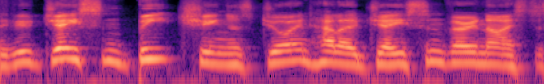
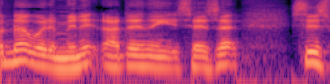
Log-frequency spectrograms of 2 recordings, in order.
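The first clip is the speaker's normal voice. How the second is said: ordinary delivery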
